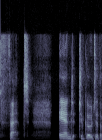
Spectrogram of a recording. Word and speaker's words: PhET: So, the easiest the absolute easiest way to get to these free simulations is to type ph into your browser ph which we pronounce as fet and to go to the first link.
